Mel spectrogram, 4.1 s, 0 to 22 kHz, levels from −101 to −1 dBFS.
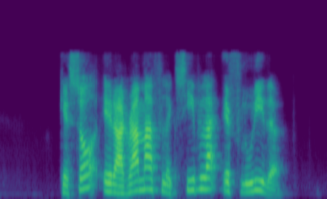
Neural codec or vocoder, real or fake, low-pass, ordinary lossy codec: codec, 16 kHz, 0.5 kbps, X-Codec, WavLM features, trained on Multilingual LibriSpeech; fake; 7.2 kHz; MP3, 96 kbps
